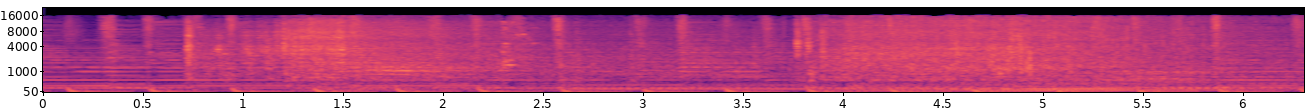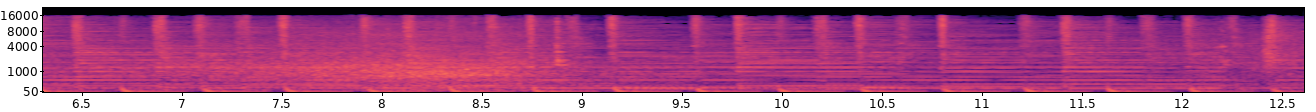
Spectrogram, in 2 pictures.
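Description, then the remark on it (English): A rented motorboat's engine drones steadily in Largrith Sound on a ride through the North Cut mangrove channels, its low throbbing hum pulsing evenly while water rushes and splashes against the hull throughout, with no voices. “We just rented a boat. We're gonna take this boat through the North Cut, these mangrove channels.”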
